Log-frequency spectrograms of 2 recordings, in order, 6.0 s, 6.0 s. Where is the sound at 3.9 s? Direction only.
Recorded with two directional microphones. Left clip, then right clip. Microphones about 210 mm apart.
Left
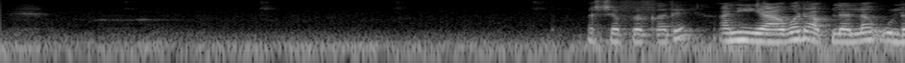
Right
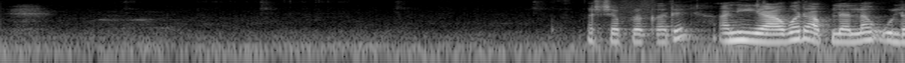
40° right (ahead or behind).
